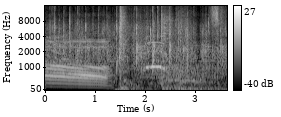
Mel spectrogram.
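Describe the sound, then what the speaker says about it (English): Audience applause bursting out at a Hearthstone tournament grand final, a dense wash of clapping and some cheering that erupts suddenly after a sustained tone and keeps going to the end. "Really clapping for that Huffer."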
